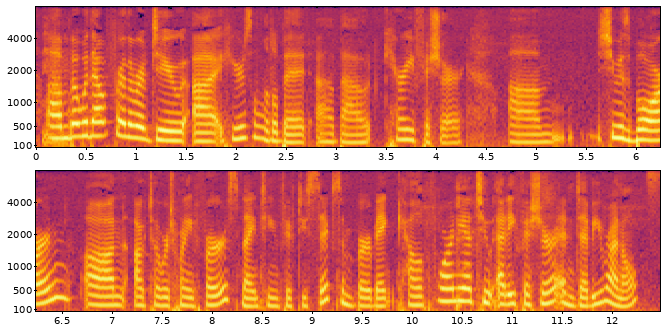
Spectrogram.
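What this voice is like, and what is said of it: Slightly hoarse, fading voice. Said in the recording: “I'm losing my voice a little bit here”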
